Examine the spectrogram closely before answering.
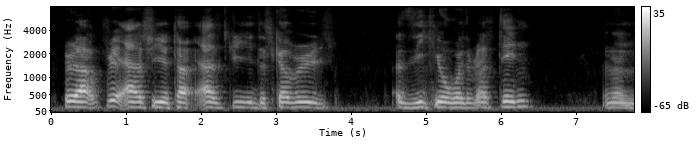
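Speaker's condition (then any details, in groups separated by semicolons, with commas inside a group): Cerebral palsy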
